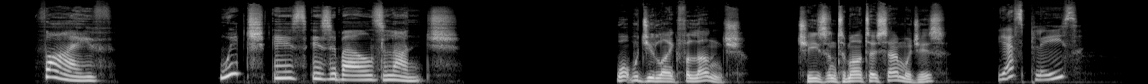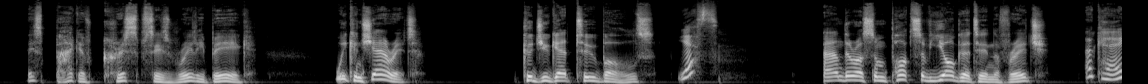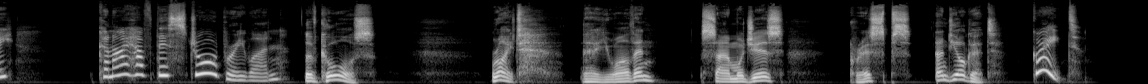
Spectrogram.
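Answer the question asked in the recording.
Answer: cheese and tomato sandwiches, crisps and strawberry yoghurt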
